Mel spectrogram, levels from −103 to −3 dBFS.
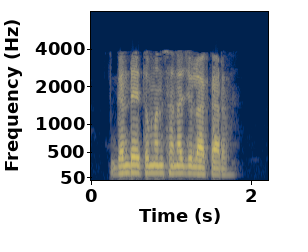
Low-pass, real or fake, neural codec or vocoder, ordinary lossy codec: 7.2 kHz; real; none; AAC, 16 kbps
